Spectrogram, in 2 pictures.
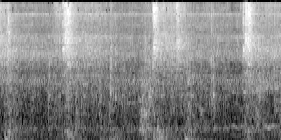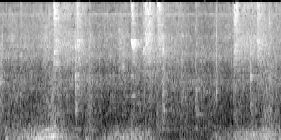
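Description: Glass bottles clinking and rattling against each other and the guide rails as they ride a rotating stainless-steel bottle turntable, over a low machine rumble. Scattered sharp clinks throughout, with the rumble swelling loudest about five seconds in.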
